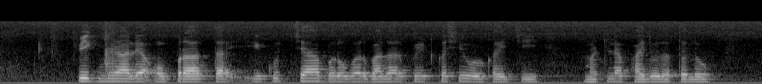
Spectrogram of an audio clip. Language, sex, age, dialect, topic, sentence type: Marathi, male, 25-30, Southern Konkan, agriculture, question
